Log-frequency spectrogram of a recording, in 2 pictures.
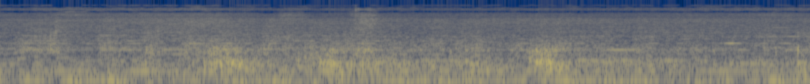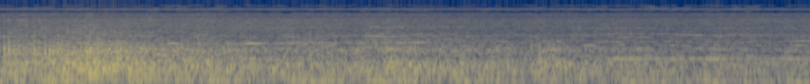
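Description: Music playing, with surges of rushing, splashing water as the Dubai Fountain's jets shoot up and fall back. The loudest surge is about four seconds in.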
